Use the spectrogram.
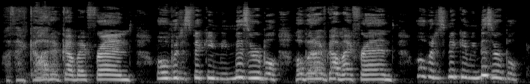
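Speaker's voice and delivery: mock cheer cracking into rushed despair; fake-smile voice. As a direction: swing between relief and misery, smiling through it. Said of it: "that fake smile there was like".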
